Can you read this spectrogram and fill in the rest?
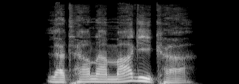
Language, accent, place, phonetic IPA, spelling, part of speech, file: German, Germany, Berlin, [laˌtɛʁna ˈmaːɡika], Laterna magica, noun, De-Laterna magica.ogg
- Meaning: magic lantern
